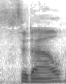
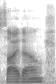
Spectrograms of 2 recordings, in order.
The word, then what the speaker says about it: Sydal: And Mike Tenay pronounces it as Sidal instead of Seidel.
